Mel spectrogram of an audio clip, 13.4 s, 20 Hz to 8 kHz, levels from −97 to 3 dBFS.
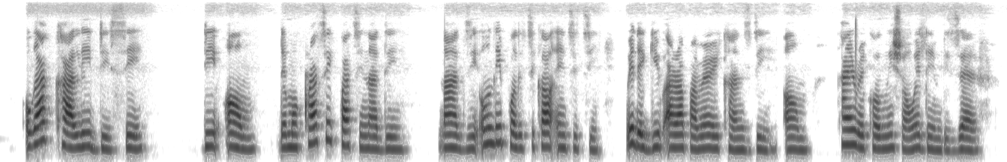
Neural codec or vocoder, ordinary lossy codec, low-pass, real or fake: none; none; none; real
